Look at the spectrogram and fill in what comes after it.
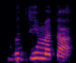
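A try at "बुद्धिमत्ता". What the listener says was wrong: बुद्धिमता, very good.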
